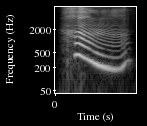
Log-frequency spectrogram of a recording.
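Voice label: Vox Deny, English; Cecilia; kingsraid; voices heroes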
